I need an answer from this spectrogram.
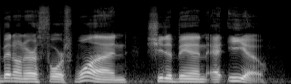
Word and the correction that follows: Io: That is the most amazing pronunciation for IO I've ever heard. – IO. – I mean, you only have two letters in that, and they're both vowels, and you pronounce one of them wrong.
